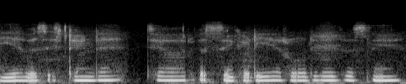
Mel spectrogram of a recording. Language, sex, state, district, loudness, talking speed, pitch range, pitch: Rajasthani, female, Rajasthan, Churu, -16 LUFS, 160 wpm, 180-190 Hz, 185 Hz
